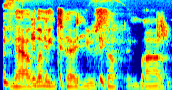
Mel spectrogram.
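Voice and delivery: low-pitched, dead serious put-on voice. Imagining a public figure on a dinner date: low serious Stephen A. Smith voice. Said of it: "the low serious voice".

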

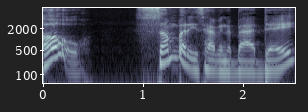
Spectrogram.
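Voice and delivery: play-acted sassy, cheeky, lippy tone. Retelling what a cashier said at the register: imitating a sassy cashier. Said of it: "And she was being sassy".

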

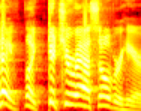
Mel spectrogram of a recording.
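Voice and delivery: very loud, high, far-carrying holler. Retelling how a man behind them at a game yelled at a vendor: imitating someone yelling. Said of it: "just keeps yelling at me".

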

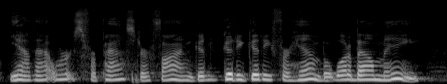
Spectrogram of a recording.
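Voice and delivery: quiet, hushed half-whisper. Acting out the enemy's taunt after it starts to half-whisper: imitating the enemy half-whispering. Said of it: "he starts to whisper".

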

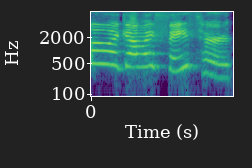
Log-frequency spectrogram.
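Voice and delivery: high-pitched, laughter-choked words. Reacting to a joke another speaker told: laughing while talking. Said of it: "I'm laughing".

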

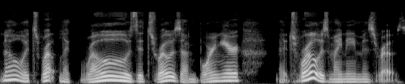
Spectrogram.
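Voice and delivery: ordinary talk

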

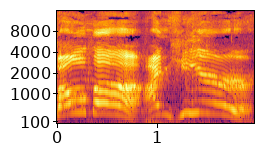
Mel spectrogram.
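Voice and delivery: very high, big-voiced, stretched-out hollering. Arriving at a big house, he calls out for the girl who lives there, shouting in a big voice. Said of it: "You don't have to shout in such a big voice".

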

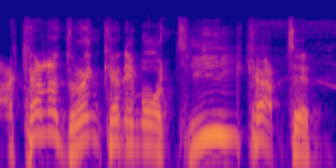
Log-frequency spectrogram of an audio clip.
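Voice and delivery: put-on Scottish accent. Answering a request to say something in a scottish accent. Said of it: "Can you say that in a Scottish accent?".

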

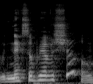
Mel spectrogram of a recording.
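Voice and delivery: voice cracking. Introducing the next show to talk about: voice cracking. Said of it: "my voice cracked".

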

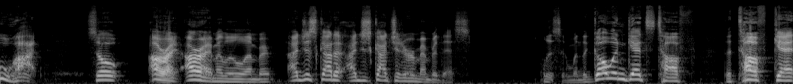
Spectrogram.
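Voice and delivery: booming, high bellow. Narrating a dream, the game master speaks as the smith god to a character: Hephaestus voice. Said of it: "he's like".

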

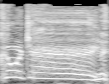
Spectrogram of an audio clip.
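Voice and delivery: high, loud crowd screaming and yelling.

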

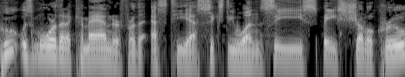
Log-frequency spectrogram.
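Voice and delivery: ordinary delivery, nothing marked

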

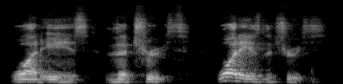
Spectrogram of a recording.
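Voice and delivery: mocking, disbelieving, sarcastic tone. Retelling Pilate questioning Jesus: imitating Pilate sarcastically. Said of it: "sarcastically looking at Christ".

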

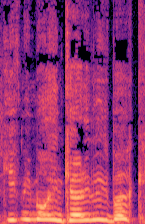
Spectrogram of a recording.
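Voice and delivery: proper broad, thick Brummie accent, very high pitch. Answering a request to do it in a proper, thick Brummie accent. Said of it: "Do it in a proper, thick Brummie".

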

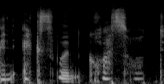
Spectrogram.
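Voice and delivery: soft, shaky, trembling whisper. A boy held by the waitresses answers their question, trembling whisper. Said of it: "whispered the trembling Egbert".

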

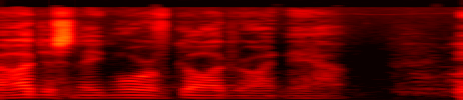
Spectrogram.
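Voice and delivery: muttered under the breath. Recalling a moment with their wife, saying this under their breath. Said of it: "under my breath".

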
